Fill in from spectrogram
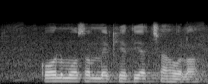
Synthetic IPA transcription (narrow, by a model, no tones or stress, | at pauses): kɔːnmɔːsəmːẽkʰeːt̪iətːʃʰaɦoːlaː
